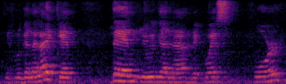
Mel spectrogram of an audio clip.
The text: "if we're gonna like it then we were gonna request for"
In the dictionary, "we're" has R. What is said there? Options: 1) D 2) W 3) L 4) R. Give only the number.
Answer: 3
